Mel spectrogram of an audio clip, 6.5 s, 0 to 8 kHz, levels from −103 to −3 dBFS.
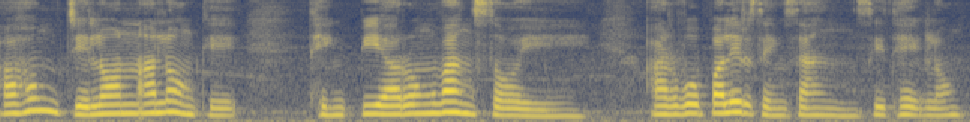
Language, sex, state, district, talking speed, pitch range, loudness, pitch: Karbi, female, Assam, Karbi Anglong, 120 wpm, 180-225 Hz, -16 LUFS, 200 Hz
